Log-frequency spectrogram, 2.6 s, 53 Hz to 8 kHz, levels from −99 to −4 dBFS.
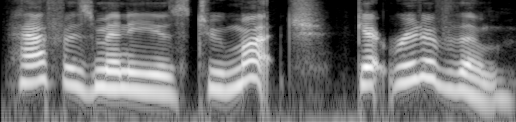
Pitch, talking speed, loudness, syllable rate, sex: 220 Hz, 230 wpm, -17 LUFS, 4.9 syllables/s, female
